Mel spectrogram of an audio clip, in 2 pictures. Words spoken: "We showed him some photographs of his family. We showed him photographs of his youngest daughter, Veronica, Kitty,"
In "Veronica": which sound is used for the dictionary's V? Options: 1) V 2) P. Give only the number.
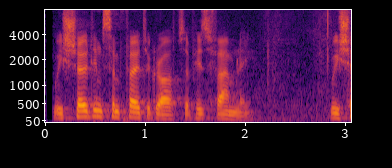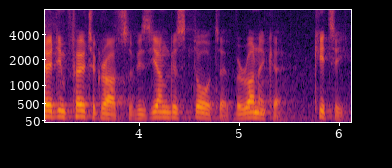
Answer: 1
